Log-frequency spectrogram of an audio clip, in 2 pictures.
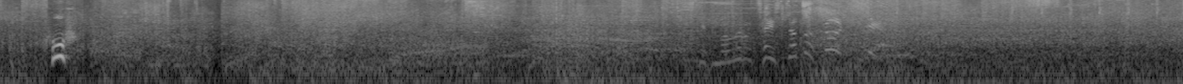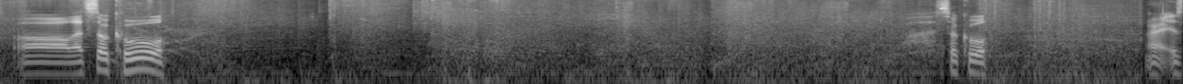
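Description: Swords clash and blasts boom in a fast fight.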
